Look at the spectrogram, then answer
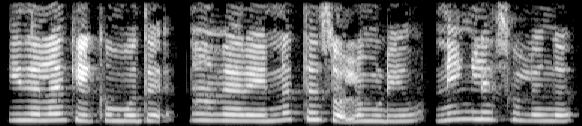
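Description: A meek, dutiful young woman in a cartoon, put on by a woman. Her very high voice pleads hesitantly, as if she sees no way out. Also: fairly even intonation, brisk. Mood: pleading. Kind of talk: cartoon voice acting.

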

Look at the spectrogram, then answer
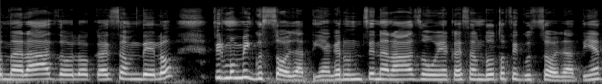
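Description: A woman's voice: fairly high pitch, a little mellow, a little hiss or hum. A woman in her thirties with an Uttarakhand Hindi accent, chatting through a casual vlog voice-over and explaining at length. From India. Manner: chatty, explaining at length, restarts mid-sentence. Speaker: vlogger.

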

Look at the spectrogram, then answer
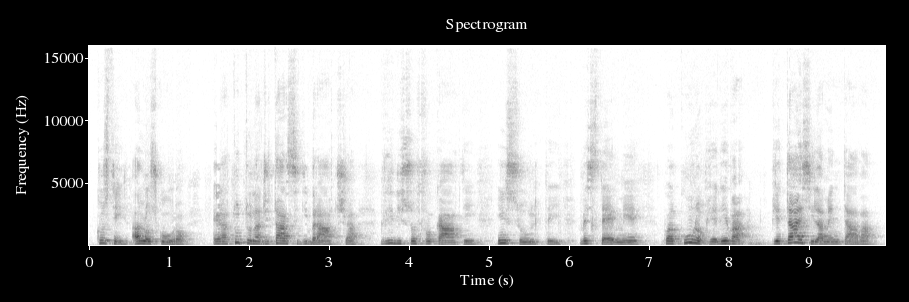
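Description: A woman's voice: sits low, lively intonation, moderate pace, hardly any pauses, darkish tone. Woman reading a novel aloud, roomy echo. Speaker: reader.

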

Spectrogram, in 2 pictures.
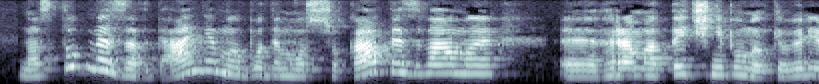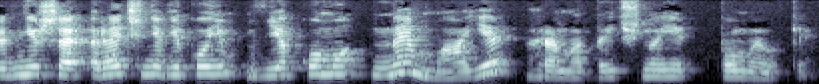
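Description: A middle-aged woman teaching a language lesson, going over a grammar test, patient and explanatory, slowly stressing each key word. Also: medium pitch.

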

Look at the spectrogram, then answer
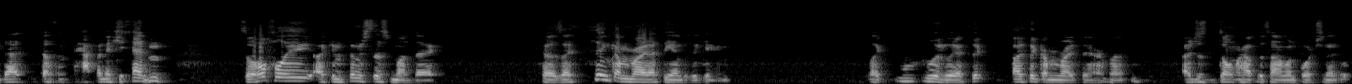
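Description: A man's voice: mid-range voice, rough recording. A man streaming a video game live, talking casually to his viewers in a chatty, self-deprecating way and sounding tired. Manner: chatty and self-deprecating, says freaking a lot. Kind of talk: live gameplay stream commentary.

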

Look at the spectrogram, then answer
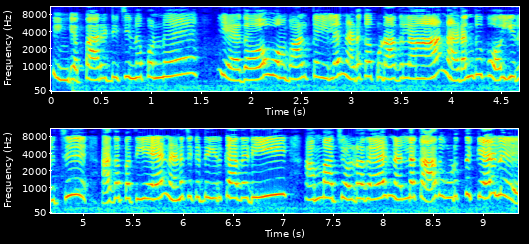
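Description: A woman's voice: extremely high pitch, heavy background noise. A woman voicing an older village mother in a cartoon who lectures and scolds her daughter at length. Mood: coaxing. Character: chatty older village mother giving advice. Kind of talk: cartoon voice acting. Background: music.

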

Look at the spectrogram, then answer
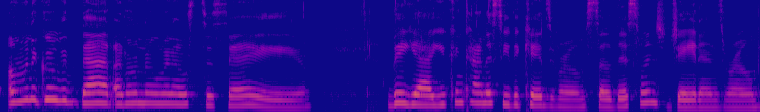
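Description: A woman's voice: mid-range voice, warm tone. A woman casually commenting on her life-simulation game, chatty and playful, often voicing what her characters think. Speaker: gameplay narrator. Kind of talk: casual let's-play commentary.

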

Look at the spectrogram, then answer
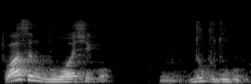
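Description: A man's voice: mid-range voice, very animated, slow pace, muffled recording. Guy teaching english one on one, lots of "got it?", roomy echo. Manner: coaxing teacher, many check questions. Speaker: English tutor. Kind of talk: one-on-one English lesson in Korean.

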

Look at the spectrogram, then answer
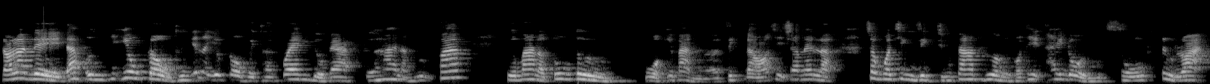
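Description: A woman's voice: mid-range voice, lively intonation, brisk, a bit bright. A woman teaching a translation class, questioning students and explaining terms with foreign words mixed in. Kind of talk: classroom lecture. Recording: dull lo-fi sound.

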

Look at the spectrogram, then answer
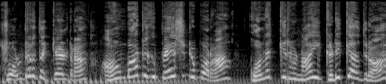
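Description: A man's voice: very high voice, big pitch swings, fairly quick, heavy background noise. An actor playing an older village father, angry himself yet sternly holding back his son in a television serial. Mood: restraining. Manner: stern, pleading, commanding. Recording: television drama with background music.

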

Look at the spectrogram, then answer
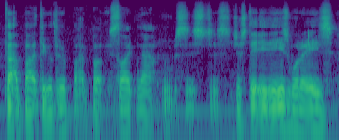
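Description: A man's voice: a bass voice, fairly even intonation, quick pace, a little hiss or hum. A man, a band member chatting as a guest in a small podcast studio, rambling and self-deprecating, with many restarts. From Yorkshire, England. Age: 40s. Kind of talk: casual chat. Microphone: boom mic with headphones.

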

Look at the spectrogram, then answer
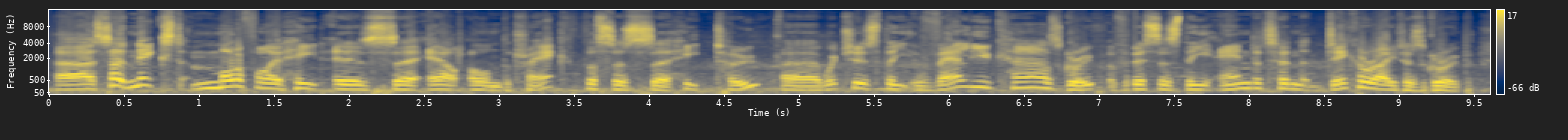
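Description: Male, New Zealand accent, conversational race commentator, higher-than-average pitch, noisy track background. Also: expressive, unhurried, few pauses. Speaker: speedway commentator. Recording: loud track and vehicle noise behind.

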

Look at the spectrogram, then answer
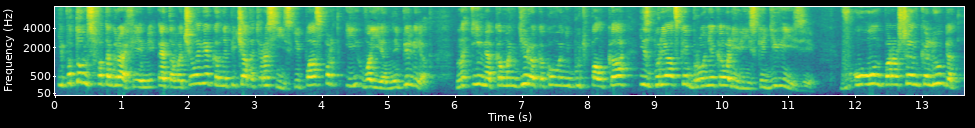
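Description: A man in his forties with a high, slightly mellow voice delivers sarcastic political commentary to the camera as a video blogger. His tone is mocking, ironic and emphatic. He's in a studio with a virtual set, and the sound is roomy and distant.

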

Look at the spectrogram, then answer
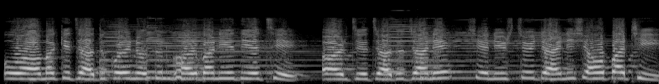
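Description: A woman's voice: high-pitched, little pitch movement, normal speed, close to an everyday voice. A woman voicing a suspicious male bird, an elder brother, in a children's cartoon, with an earnest, questioning manner. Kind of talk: children's cartoon story acting. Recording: music under the voice.

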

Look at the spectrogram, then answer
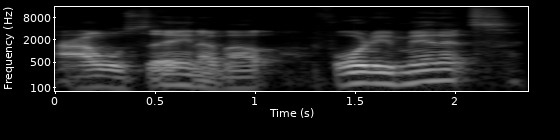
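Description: A man in his forties hosting a casual live chat, talking in a halting way as he thinks aloud. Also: medium pitch, gravelly, fairly bright tone. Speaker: pipe tobacco vlogger and live stream host. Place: small indoor room at home.

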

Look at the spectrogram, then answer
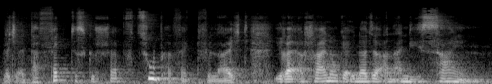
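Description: A man reads his own fiction aloud with deliberate, expressive phrasing and a lively, rising and falling voice. His voice is middle-pitched and carries in a roomy reading hall, recorded live. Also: a little hiss or hum. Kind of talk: literary reading. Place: literature house reading hall.

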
